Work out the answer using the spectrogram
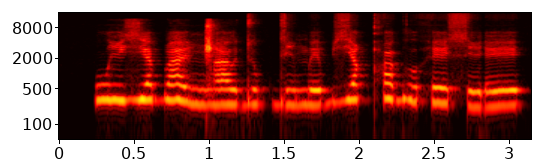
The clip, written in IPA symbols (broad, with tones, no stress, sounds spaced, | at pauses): w i˧ zʲ a˦ b a˦˨ ɪ̯ ŋ͡ǁ a˨ ʊ̯ d u˨ p d i˨ m e˨˦ b zʲ e˦ qʰ u˦ ɡ u˨˦ h e˦ s i˨ ɾ e˦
